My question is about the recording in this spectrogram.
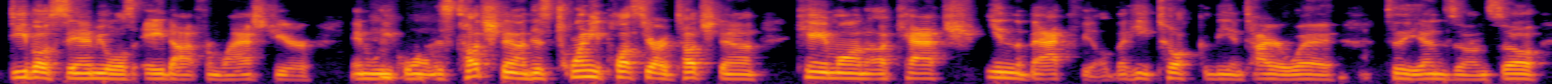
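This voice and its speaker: Male podcast host, mid pitch, steady analytical chat. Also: normal speed, few pauses. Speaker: fantasy football analyst.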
